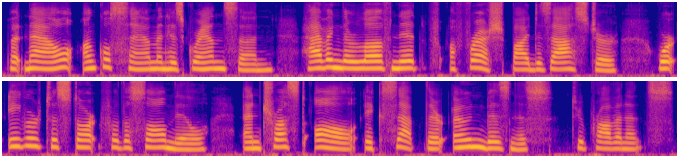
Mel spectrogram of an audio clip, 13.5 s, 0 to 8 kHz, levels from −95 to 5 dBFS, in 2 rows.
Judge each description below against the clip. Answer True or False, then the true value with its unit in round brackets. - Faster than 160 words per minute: False (140 wpm)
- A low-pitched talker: False (230 Hz)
